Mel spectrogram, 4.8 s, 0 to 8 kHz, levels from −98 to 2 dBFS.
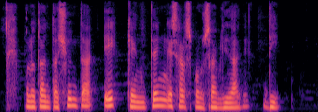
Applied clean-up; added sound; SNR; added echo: none; none; none; none.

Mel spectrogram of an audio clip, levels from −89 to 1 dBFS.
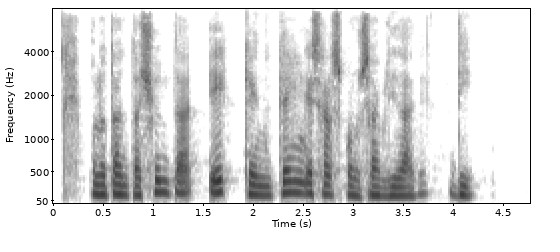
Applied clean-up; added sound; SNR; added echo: neural mask model Resemble Enhance denoiser.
